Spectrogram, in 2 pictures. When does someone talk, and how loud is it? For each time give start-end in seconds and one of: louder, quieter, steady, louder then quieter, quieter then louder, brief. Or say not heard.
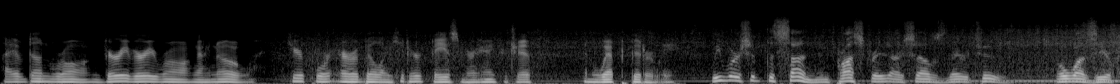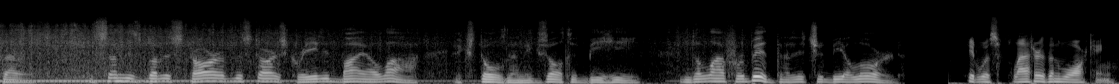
0.0-22.3 steady.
